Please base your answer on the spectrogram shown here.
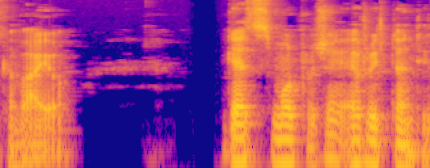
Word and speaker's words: Cavallo: I think in Italian it's pronounced Cavallo.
